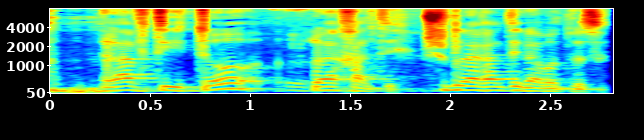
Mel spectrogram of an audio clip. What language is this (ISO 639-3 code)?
heb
